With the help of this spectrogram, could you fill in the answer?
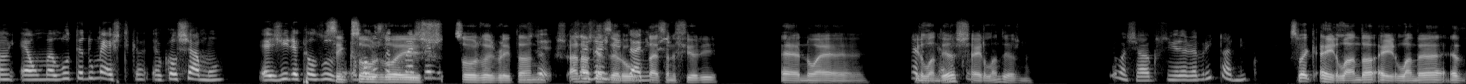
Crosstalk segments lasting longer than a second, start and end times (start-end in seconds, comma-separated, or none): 3.2-4.5, 5.2-6.7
